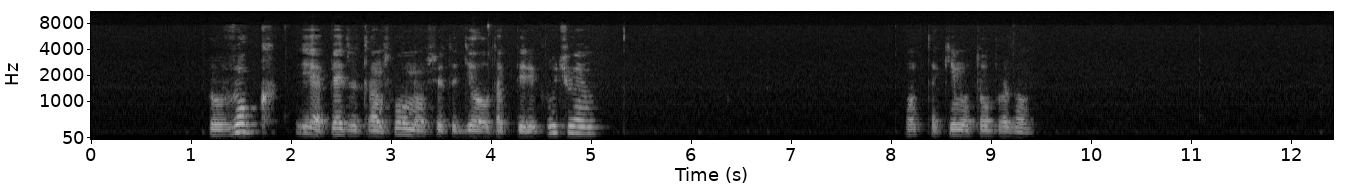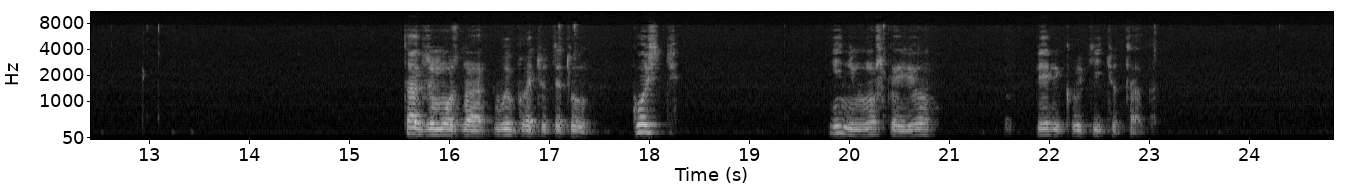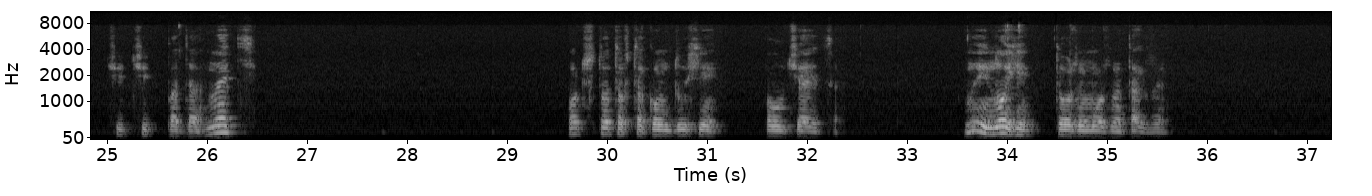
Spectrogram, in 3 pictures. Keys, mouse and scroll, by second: 0.3 middle click, 2.4 click, 5.9 middle click, 10.1 middle click, 13.3 click, 17.0 middle click, 18.7 click, 21.9 click, 24.6 click, 28.2 middle click, 28.2 scroll down 2, 33.2-34.3 scroll up 1, 34.3 click, 34.3-35.2 scroll up 1, 35.7 middle click.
